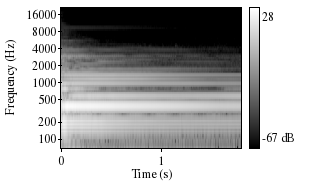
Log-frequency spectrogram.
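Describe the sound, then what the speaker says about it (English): A single sustained piano note G rings out clearly and slowly fades, with no other sound around it. "G on the piano."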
